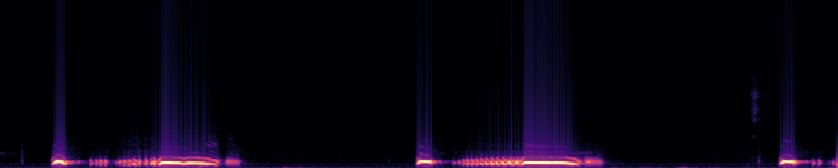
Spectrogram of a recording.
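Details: Pet Indian ringneck parakeet cooing and twitching its wings while wanting attention: low, nasal, warbling coos with a short sharp opening note, each lasting over a second, repeated roughly every three and a half seconds, with silence between.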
